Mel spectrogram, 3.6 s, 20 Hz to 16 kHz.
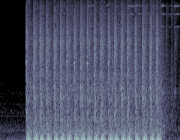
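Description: A suppressed Madsen LAR rifle in the VR shooting game H3VR fires a rapid burst of about twenty muffled shots in an even rhythm, starting abruptly and ending with a brief tail.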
